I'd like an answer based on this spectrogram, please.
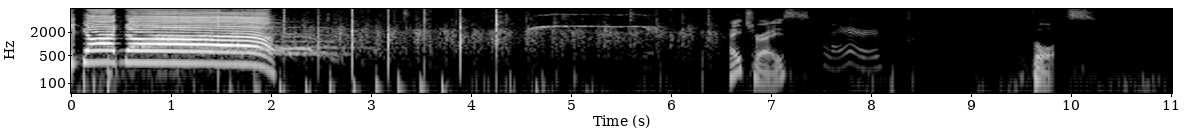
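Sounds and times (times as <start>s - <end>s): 
speech: 0.0s - 1.3s, 6.6s - 7.4s, 9.6s - 10.1s
audience applause: 1.8s - 6.6s.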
